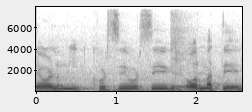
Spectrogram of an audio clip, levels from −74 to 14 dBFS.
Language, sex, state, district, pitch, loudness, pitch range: Garhwali, male, Uttarakhand, Tehri Garhwal, 155 Hz, -16 LUFS, 150-160 Hz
